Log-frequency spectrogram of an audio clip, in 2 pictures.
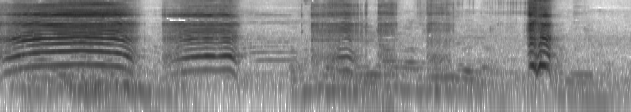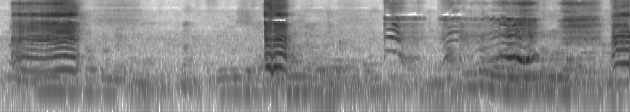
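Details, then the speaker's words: Two-and-a-half-year-old child who has cried excessively since birth, worse in the evening and at night and on waking from sleep, cries and whimpers in repeated bursts with an adult voice nearby; persistent crying. "বাচ্চাটির বয়স আড়াই বছর প্রথম থেকেই খুব কান্নাকাটি করে জন্মের পর থেকেই বাচ্চাটা খুব কান্নাকাটি করে"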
